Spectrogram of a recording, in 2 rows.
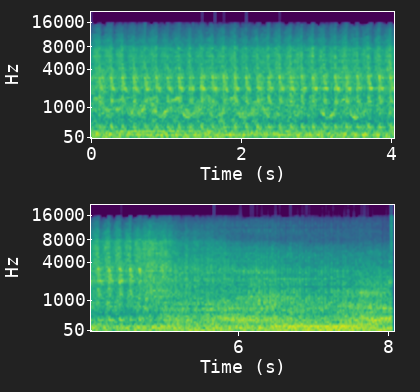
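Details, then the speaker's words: Isuzu D-Max 4GH1 diesel, converted from semi-electronic to mechanical injection, before repair. It has had hard starting, white smoke and a rough idle with the aircon on since the conversion. Several seconds of uneven starter churning before the engine starts; slow start. "pag-convert pa lang nito is unang kuha pa lang ng may-ari is ganito na siya, hard start at saka white smoke at saka medyo palya yung minor mga boss pag naka-aircon."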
